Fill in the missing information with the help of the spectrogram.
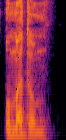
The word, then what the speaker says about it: Umadum: Ja, und das muss man auch wirklich so aussprechen. Es kommen viele und sagen, Umadum, das habe ich noch nie gehört. Ja. Es ist auf Gott bayerisch gesagt Umadum, also rundherum.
